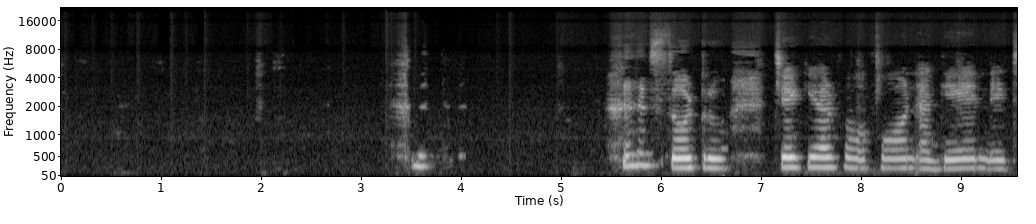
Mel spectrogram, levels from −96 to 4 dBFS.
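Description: A faint, delayed copy of the speech surfaces three times in this speech clip: from 3.83 to 4.07 s, from 5.99 to 6.08 s, and from 6.61 to 6.65 s, each a short scrap trailing the original by 375 ms and sitting well below it, roughly 25 to 35 dB down. This is an echo leak, likely from a far end on loudspeaker whose echo canceller let brief fragments of its own microphone pickup slip back into the call.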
